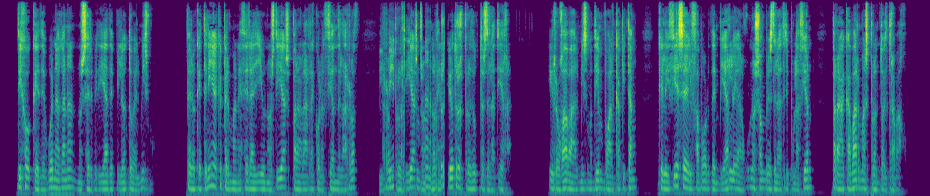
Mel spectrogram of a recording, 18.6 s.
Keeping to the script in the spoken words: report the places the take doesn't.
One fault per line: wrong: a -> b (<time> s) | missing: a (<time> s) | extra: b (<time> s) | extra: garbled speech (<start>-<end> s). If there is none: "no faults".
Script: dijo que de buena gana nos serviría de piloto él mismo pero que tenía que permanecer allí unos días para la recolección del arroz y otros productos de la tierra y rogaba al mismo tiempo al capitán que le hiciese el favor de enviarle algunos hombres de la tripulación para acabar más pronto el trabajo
extra: garbled speech (7.6-8.9 s)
